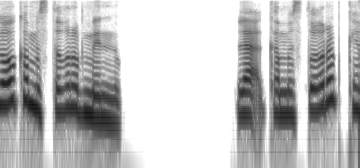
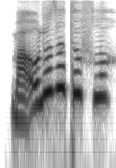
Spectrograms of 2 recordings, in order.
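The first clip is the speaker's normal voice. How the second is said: high, louder burst of disbelief; shocked disbelief; 9 semitones higher, 5 dB louder than usual. A narrator's reading. Michael stunned by the child's huge appetite, shocked disbelief. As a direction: ask it astonished, pitch leaping up. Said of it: "سبب صدمة كبيرة أوي لمايكل".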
